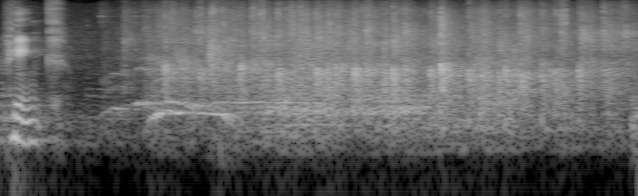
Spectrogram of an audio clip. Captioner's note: applause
